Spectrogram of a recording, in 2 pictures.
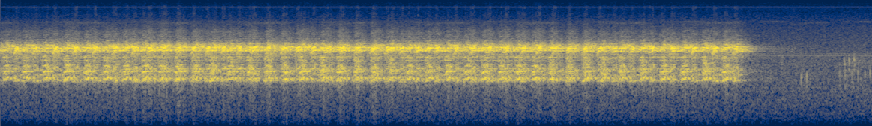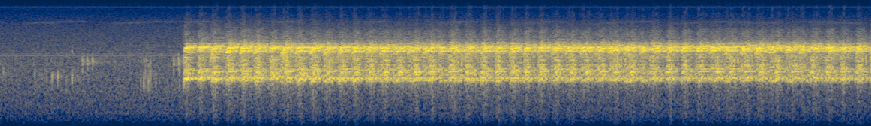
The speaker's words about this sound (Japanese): こちらはとある小学校前で録音したのですが、数匹いると思われるカエルが一斉に鳴き始め、一斉に鳴き止んでいました。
